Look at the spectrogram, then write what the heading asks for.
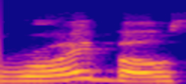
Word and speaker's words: rooibos: you can have and it's Roo ibos and it's pronounced like rooibos and i drink a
